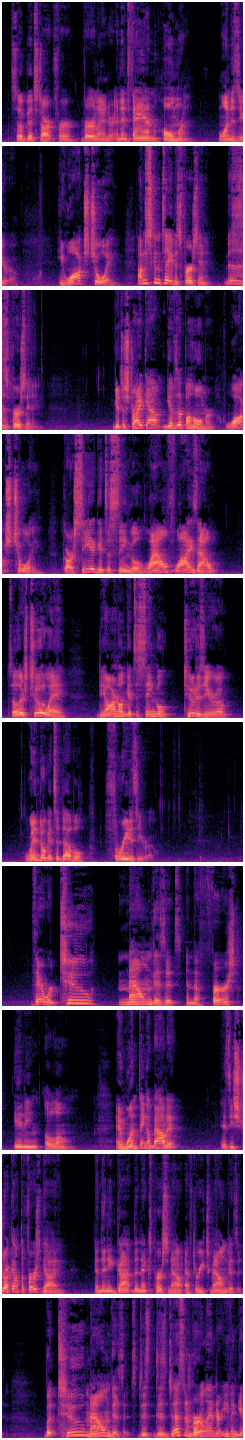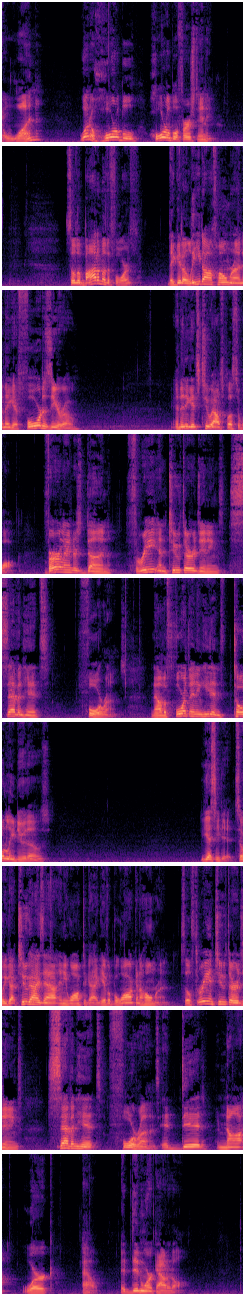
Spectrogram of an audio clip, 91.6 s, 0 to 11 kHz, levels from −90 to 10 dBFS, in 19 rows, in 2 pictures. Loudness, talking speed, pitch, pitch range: -18 LUFS, 135 wpm, 130 Hz, 105-165 Hz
